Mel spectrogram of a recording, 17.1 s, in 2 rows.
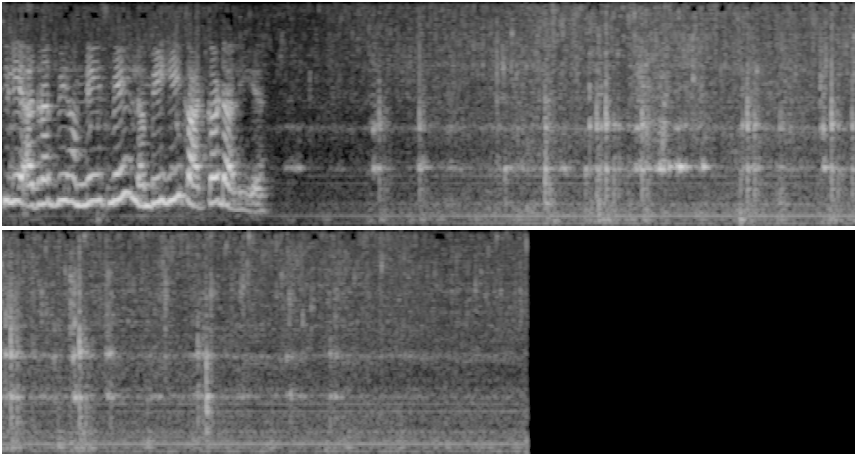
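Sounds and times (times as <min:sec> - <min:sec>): food sizzling in hot oil: 0:00.0 - 0:13.8
spatula scraping a pan: 0:02.7 - 0:13.4.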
